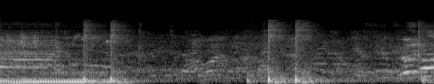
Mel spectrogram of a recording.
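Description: A low amplified note from the band's guitar or bass rig is held and then cut off about a second in. It is followed by a handful of isolated drum strikes, heard as the drummer checks his kit between songs while the band deals with drum-trigger trouble.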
